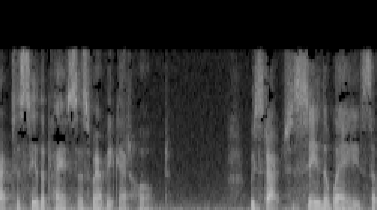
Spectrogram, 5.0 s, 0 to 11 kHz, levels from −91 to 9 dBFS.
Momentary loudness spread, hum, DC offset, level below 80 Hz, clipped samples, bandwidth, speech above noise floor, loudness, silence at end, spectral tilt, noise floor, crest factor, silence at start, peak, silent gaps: 19 LU; none; under 0.1%; -50 dBFS; under 0.1%; 8.8 kHz; 21 dB; -25 LUFS; 0 s; -4 dB/octave; -46 dBFS; 18 dB; 0 s; -8 dBFS; none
